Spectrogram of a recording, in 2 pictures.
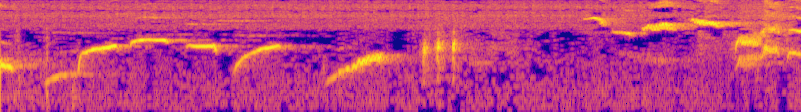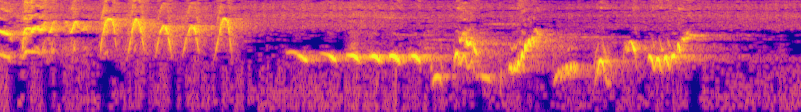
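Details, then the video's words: Aceh white-rumped shama used as song master: loud, varied song opening with upslurred whistles, then rapid clicking trills and chattering notes, a short level whistled series and further quick slurred phrases. "Beautiful Bird Song in the World Murai Batu"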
